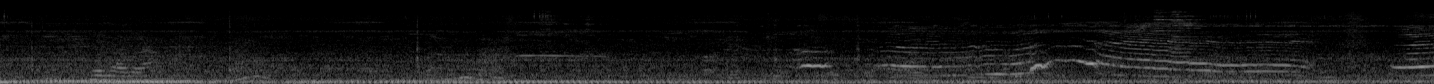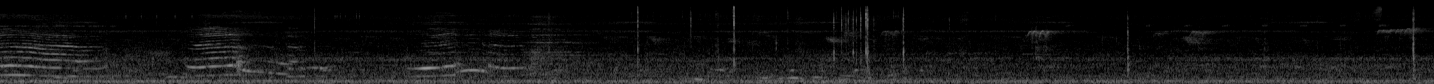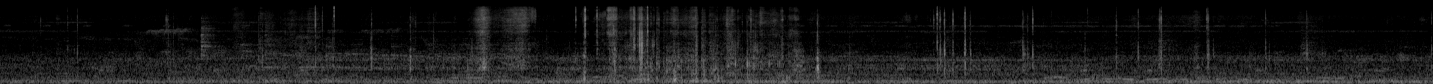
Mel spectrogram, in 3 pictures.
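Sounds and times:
insects trilling: 0.0s - 43.0s
clicks and crackling rustles: 20.6s - 24.0s, 30.2s - 42.0s.

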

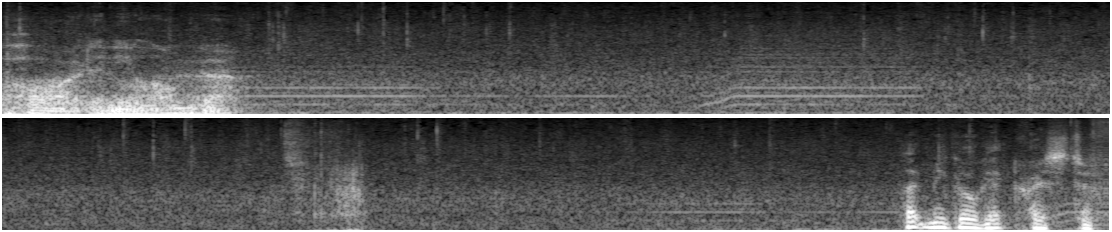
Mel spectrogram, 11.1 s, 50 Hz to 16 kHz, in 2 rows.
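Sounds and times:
rain falling: 0.0s - 11.0s.

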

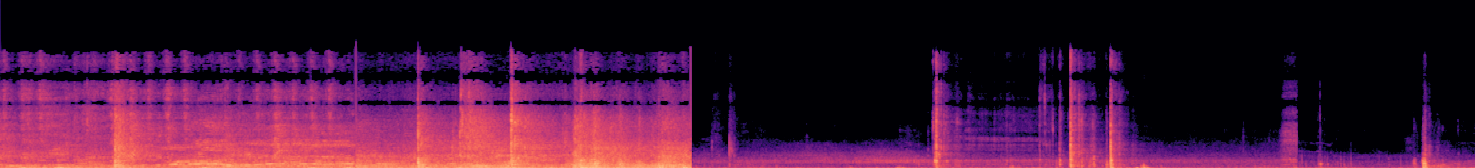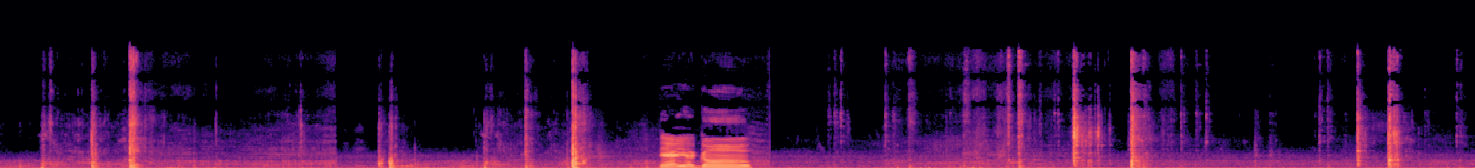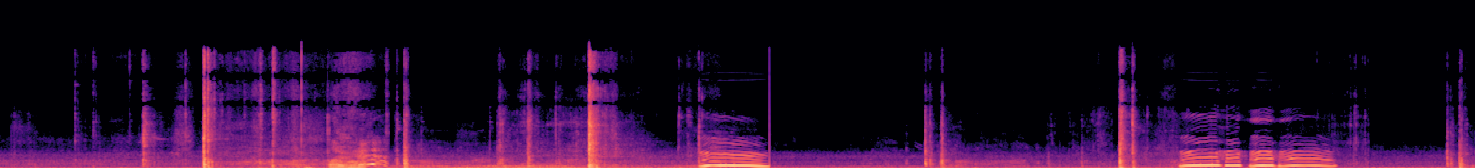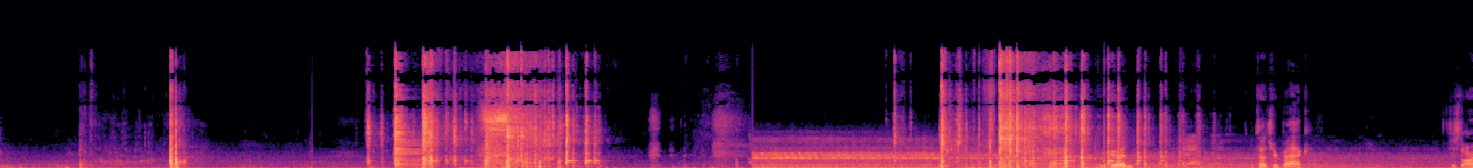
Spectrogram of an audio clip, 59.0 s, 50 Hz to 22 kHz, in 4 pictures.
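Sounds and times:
scooter wheels rolling on concrete: 0.0s - 36.6s, 42.7s - 58.9s
metal and concrete clatter: 47.9s - 50.4s, 53.6s - 57.0s
scooter deck clacking on concrete: 53.7s - 56.5s.

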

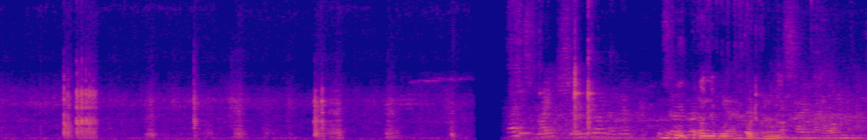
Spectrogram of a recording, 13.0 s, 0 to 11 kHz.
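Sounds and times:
plastic spatula scraping a pan: 2.1s - 7.0s.

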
